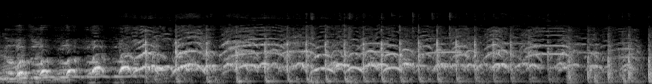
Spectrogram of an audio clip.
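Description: People laughing hard, a rapid string of high-pitched laughs overlapping one another.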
